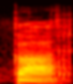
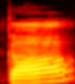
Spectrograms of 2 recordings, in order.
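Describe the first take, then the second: First: कार with a clear R at the end; American R in कार. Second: का with no R at the end, open aa; British R-less का. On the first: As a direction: sound the final R in कार. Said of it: "American ही use करते हैं". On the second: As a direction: drop the R: का. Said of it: "British वाले र का pronounce ही नहीं करते". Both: Shown as a demonstration.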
